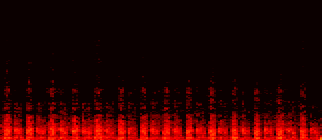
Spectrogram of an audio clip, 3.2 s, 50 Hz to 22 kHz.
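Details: Polish Hunting Dog Hektor breathing heavily with an open mouth after running alongside a bike for 22.5 km in the heat. Hoarse, even in-and-out puffs repeat quickly and steadily throughout.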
